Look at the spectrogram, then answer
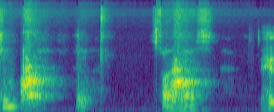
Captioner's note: dog barking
